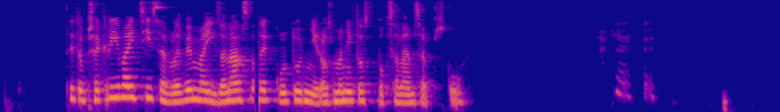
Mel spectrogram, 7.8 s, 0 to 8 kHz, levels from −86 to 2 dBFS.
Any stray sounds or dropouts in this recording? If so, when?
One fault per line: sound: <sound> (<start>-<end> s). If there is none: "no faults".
sound: dropout (2.5-2.6 s)
sound: laugh (6.0-6.6 s)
